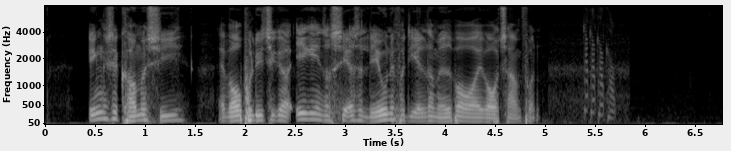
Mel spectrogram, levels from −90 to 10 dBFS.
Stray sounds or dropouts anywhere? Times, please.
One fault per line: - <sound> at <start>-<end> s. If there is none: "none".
- chirp at 5.4-5.8 s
